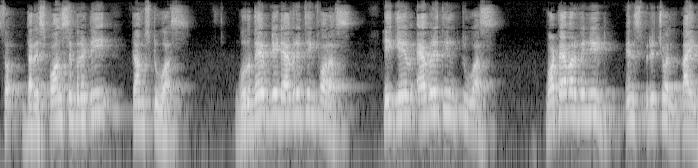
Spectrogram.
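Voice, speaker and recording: The room echo is audible as a man talks at a moderate pace with an Indian accent. His voice sits high for a man, with ordinary pitch variation. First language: Hindi. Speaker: spiritual teacher. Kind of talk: religious discourse. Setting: hall with assembled audience. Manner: repetitive, emphatic.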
